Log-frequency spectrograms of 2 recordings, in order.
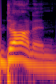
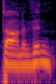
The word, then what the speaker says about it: Donnan: Wakefield welcome to Ailish Mar how about what do you know about Lourdes Donovan her Donnan not Donovan Donnan so you've not seen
